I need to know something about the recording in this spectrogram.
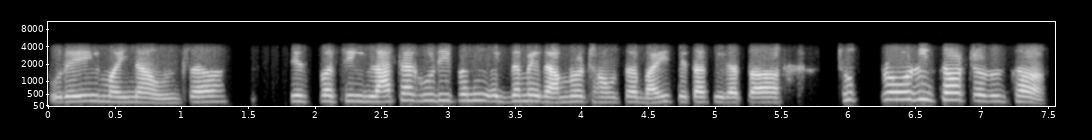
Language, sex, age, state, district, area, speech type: Nepali, female, 60+, West Bengal, Jalpaiguri, urban, conversation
